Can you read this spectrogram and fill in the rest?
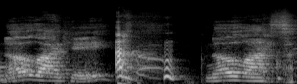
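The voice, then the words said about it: Put-on Northern English accent. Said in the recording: “I've never heard your Northern accent. What's it like?”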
